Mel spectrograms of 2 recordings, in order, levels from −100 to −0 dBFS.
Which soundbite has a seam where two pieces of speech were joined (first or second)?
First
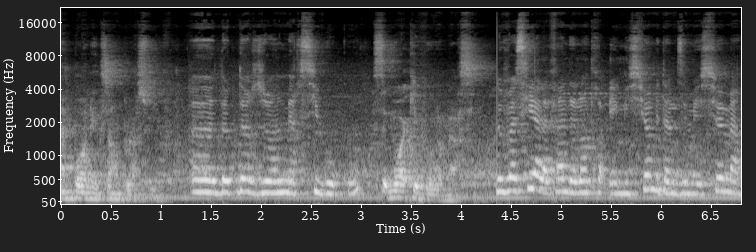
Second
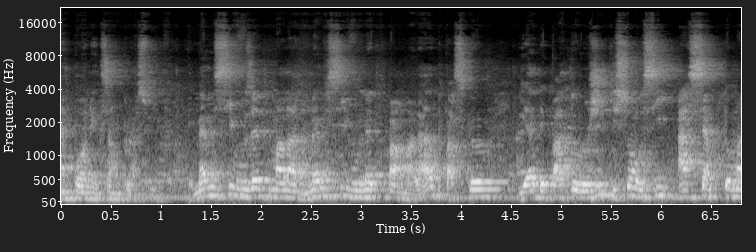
second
